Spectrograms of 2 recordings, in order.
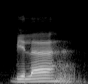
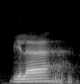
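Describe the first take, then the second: First: The vowel after the b is cut short. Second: The same.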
